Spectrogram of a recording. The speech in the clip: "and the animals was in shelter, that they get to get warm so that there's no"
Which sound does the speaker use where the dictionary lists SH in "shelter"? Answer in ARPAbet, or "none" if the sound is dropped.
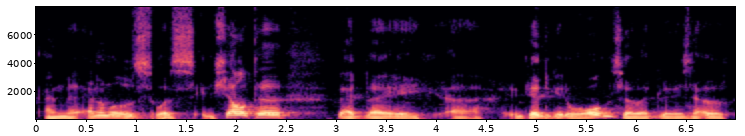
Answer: SH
